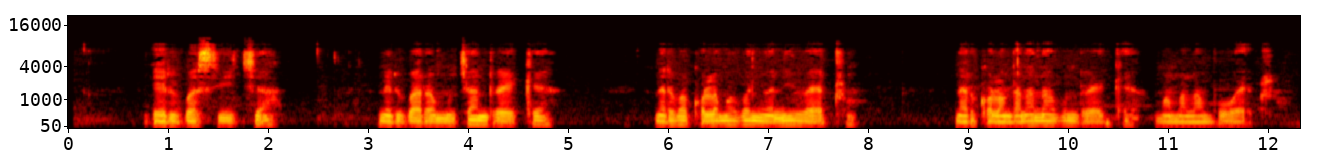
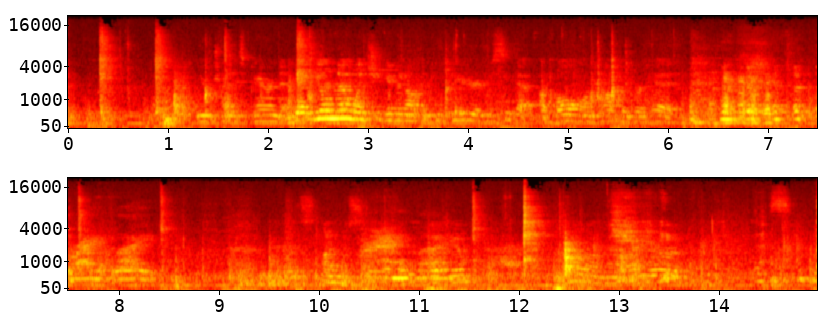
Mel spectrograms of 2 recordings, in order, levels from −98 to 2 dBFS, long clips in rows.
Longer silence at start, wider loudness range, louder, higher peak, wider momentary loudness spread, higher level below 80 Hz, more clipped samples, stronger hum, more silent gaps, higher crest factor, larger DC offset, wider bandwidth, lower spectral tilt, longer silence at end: first, 0.85 s vs 0 s; about the same, 6 LU vs 5 LU; second, -35 LUFS vs -32 LUFS; second, -12 dBFS vs -8 dBFS; about the same, 12 LU vs 12 LU; second, -66 dBFS vs -48 dBFS; neither; neither; neither; about the same, 26 dB vs 24 dB; neither; second, 9.6 kHz vs over 20 kHz; about the same, -3.5 dB/octave vs -4.5 dB/octave; first, 0.3 s vs 0 s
